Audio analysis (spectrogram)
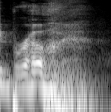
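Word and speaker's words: Breaux: so um activist Harry bro Harry bro I didn't realize that because it's spelled like oh it's very bro b-r-e-a-u-x everybody I didn't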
